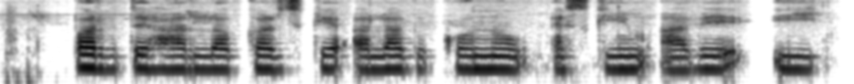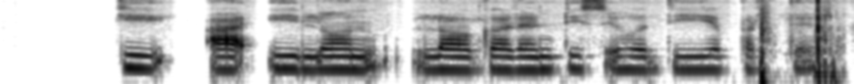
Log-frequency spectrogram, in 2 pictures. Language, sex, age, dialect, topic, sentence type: Maithili, female, 25-30, Bajjika, banking, question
